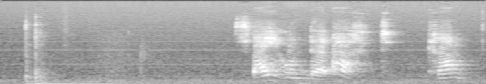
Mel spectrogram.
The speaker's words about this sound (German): Ich werde die Küchenwaage jetzt mal kurz anschmeißen. Hallo. Nullrückstellung. So, erstmal begrüßt man einen freundlichen Hallo und dann sagt sie Nullrückstellung an. Ich lege jetzt mal zum Beispiel mein Handy auf diese Waage.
